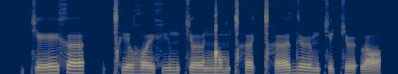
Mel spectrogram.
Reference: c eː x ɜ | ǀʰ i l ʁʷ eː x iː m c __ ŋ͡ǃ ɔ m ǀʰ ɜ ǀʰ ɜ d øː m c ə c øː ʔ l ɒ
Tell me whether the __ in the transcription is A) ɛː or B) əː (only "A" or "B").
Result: B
